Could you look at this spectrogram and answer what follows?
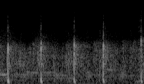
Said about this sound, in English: Let's give another round of applause for our Texas mission team. They are so amazing.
